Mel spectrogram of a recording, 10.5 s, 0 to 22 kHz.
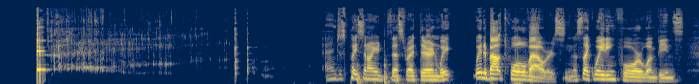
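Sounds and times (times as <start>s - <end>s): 
cold water splashing and gurgling into a cup: 0.6s - 4.0s
speech: 4.9s - 10.4s.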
